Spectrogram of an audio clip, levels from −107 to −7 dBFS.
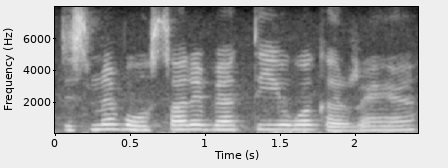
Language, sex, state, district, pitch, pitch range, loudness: Hindi, female, Uttar Pradesh, Saharanpur, 280 Hz, 260-290 Hz, -16 LUFS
